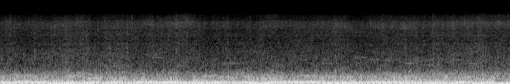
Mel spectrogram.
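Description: Steady low rumble of wind buffeting the microphone over the running engine of an offshore fishing boat.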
